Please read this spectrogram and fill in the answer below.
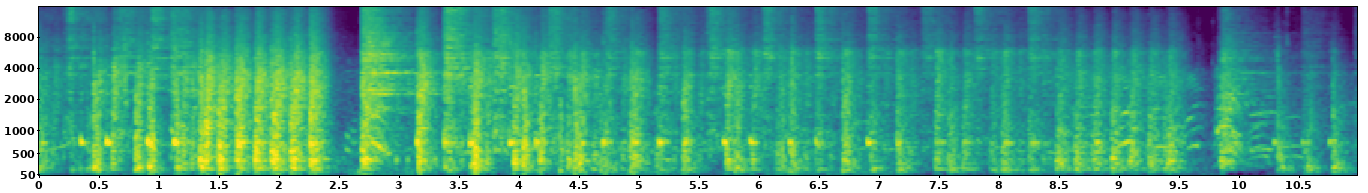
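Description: Carnival marching brass band playing loudly: trumpets, trombones, saxophones and sousaphone over pounding bass drum and snare. The music breaks off abruptly about two and a half seconds in and starts again at once.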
